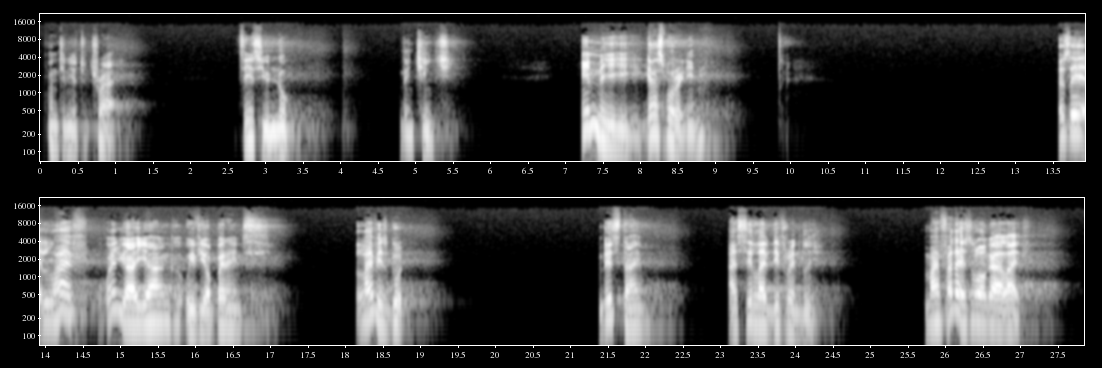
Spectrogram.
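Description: A man speaks into a microphone in short, measured phrases with pauses between them.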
